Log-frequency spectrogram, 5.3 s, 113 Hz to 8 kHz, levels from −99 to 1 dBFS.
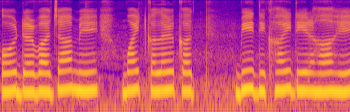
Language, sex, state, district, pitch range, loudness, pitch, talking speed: Hindi, female, Arunachal Pradesh, Papum Pare, 245-260 Hz, -14 LUFS, 255 Hz, 125 wpm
